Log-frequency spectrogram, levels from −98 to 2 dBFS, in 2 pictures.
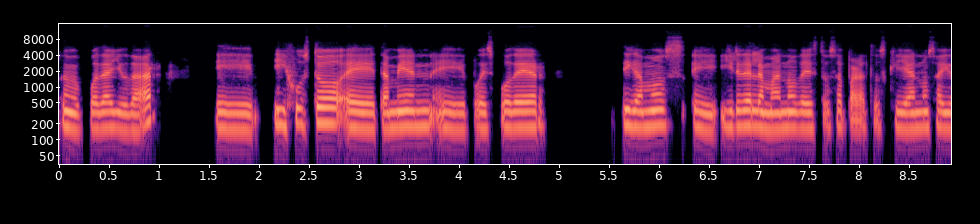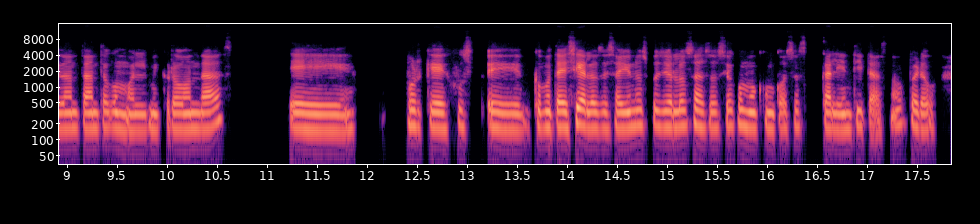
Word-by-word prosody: que 180 - +1
me 160 -2 +3
puede 165 +1 -1
ayudar, 170 - +2 0.6
eh, 160 -2 -1 0.2
y 190 -1 +1
justo, 205 +2 +3
eh, 165 -2 +4
también, 175 +2 +2
eh, 160 -1 -2
pues, 165 -1 -3
poder, 170 +1 +2 0.8
digamos, 180 0 +1
eh, 160 -5 -2
ir 175 0 -1
de 180 0 +4
la 175 - +4
mano 165 +1 +2
de 165 -1 +2
estos 165 +1 -8
aparatos 175 -1 -4
que 170 - -6
ya 160 0 +1
nos 170 +1 -2
ayudan 165 -1 0
tanto 165 +1 0
como 160 -2 0
el 155 +1 -3
microondas, 165 +5 -1 0.5
eh, 155 -2 +1 0.6
porque, 170 -3 +1
just 175 +1 -9
eh, 160 -2 +1
como 170 0 0
te 170 - +6
decía, 180 +3 +5
los 165 -1 0
desayunos, 170 +3 0
pues, 180 - -3
yo 175 0 +1
los 180 +2 -1
asocio 170 -1 -1
como 175 -3 +1
con 165 0 -2
cosas 175 +2 -7
calientitas, 160 +1 -1
¿no?, 195 - -5
pero 170 -4 -2
170 Hz, 160 wpm, -24 LUFS, 160-175 Hz, 0.8 s, te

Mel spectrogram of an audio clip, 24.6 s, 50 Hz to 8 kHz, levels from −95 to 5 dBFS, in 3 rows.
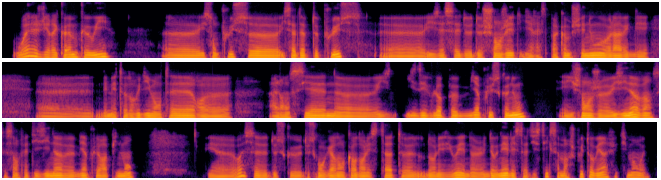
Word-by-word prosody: Ouais, 160 +10 +2
je 155 - -1
dirais 120 -1 -1
quand 115 - +1
même 125 -1 +3
que - - -3
oui. 130 +6 +4 0.7
Heu, 105 -1 0
ils 105 - 0
sont 100 +1 -3
plus, 125 +2 -4
heu, 100 -2 +4
ils 105 - -4
s'adaptent 105 -1 0
plus. 130 +8 0 0.3
Heu, 85 0 -2
ils 95 +1 -2
essaient 100 +1 -1
de 95 0 -1
de 95 +1 -2
changer 100 +4 +2
de - - -11
ils 95 - -4
restent 90 -1 -7
pas 110 - -3
comme 105 -1 +1
chez 95 +2 -2
nous, 105 +2 +6
voilà, 100 +1 +4
avec 90 -3 0
des, 85 -2 -5 0.6
heu, 80 -2 -7
des 90 - -5
méthodes 90 +1 -1
rudimentaires, 95 +1 +2
heu, 85 -1 -1 0.5
à 90 - -4
l'ancienne. 100 +3 +2
Heu, 85 -1 0
ils 85 -1 -5
se - - -15 0.2
ils 100 - -2
développent 105 +1 0
bien 100 +4 +1
plus 110 +1 -4
que - - 0
nous 120 +8 +6 0.4
et 95 - -3
ils 90 - -3
changent, 100 0 +3
ils 95 0 +1
innovent. 110 +1 +6
Hein, 105 -1 +1
c'est 100 - -12
ça, - - -5
en 100 - -2
fait, 95 +1 -8
ils 95 -1 -4
innovent 95 -1 +2
bien 100 +3 0
plus 100 - -7
rapidement. 95 +3 -1 0.9
Et 90 - -6
heu, 85 0 -2
ouais, 170 - +1
c'est 100 - -2
de 95 - -7
ce - - -12
que 95 -2 -4
de - - -10
ce - - -12
qu'on 95 - 0
regarde 95 +1 +1
encore 95 +1 0
dans 90 - 0
les 85 - -1
stats, 100 +5 -2
heu, 90 0 -1
dans 90 0 -1
les 85 -1 -2
oui 110 +1 +3
dans 85 -1 -2
les 90 - -2
données 95 +3 +4
les 95 - 0
statistiques, 90 - -5
ça - - -6
marche 95 -1 -3
plutôt 130 -2 -1
bien, 105 +4 +3
effectivement. 115 -2 -4
Ouais. 105 - -5
95 Hz, 225 wpm, -22 LUFS, 90-105 Hz, 0.9 s, nous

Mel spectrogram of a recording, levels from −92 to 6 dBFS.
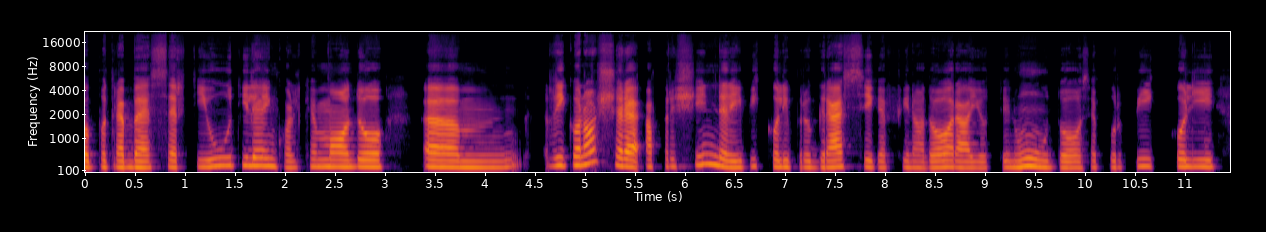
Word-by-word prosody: ehm, 180 -1 +2
potrebbe 185 -1 0
esserti 180 +2 -2
utile, 225 +1 0
in 215 -1 +1
qualche 180 +1 -8
modo, 195 -1 +3 0.4
ehm, 180 0 +3 0.2
riconoscere, 235 - +3
a 200 - -2
prescindere, 200 +2 -2
i 175 0 0
piccoli 195 -2 -5
progressi 185 +1 +1
che 175 -1 -7
fino 175 -1 -8
ad 170 0 -9
ora 175 0 +2
hai 170 0 -2
ottenuto. 180 -1 -1
Seppur 180 +1 -13
piccoli, 200 -1 -4
190 Hz, 115 wpm, -24 LUFS, 180-200 Hz, 0.4 s, modo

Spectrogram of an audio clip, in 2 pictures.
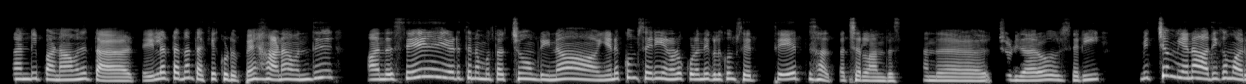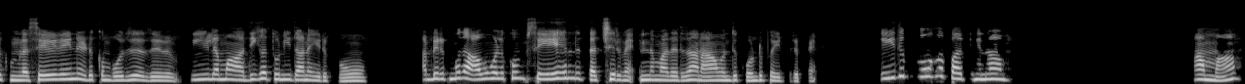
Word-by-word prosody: கண்டிப்பா. 250 -1 +1
நான் 215 +1 +2
வந்து 255 +1 +1
த - - +6 0.4
டெய்லர்ட 260 +9 +1
தான் 295 -3 -2
தைக்க 245 +2 0
குடுப்பேன். 215 +3 +1
ஆனா 225 +2 +3
வந்து 240 +7 0 0.5
அந்த 235 0 +2
சேலய 345 +6 +3 0.2
எடுத்து 285 +1 -1
நம்ம 255 -3 +1
தச்சோம் 240 +2 0
அப்பிடின்னா 225 0 +1 0.4
எனக்கும் 270 +6 -1
சரி, 275 0 +1
என்னோட 245 +1 +2
குழந்தைகளுக்கும் 240 +1 +1
சரி, 210 -4 -1 0.2
சேத் - - -2
சேர்த்து 245 +2 +1
ச 215 - +1
தச்சுர்லாம் 185 -3 0
அந்த 165 0 -1
ச் - - -35 0.2
அந்த 180 -1 -1 0.6
சுடிதாரோ! 190 -1 0 0.3
சரி. 200 +3 -1 0.5
மிச்சம் 360 +8 0
ஏன்னா 295 +1 +3
அதிகமா 265 +1 0
இருக்கும்ல. 200 -3 0
சேலைன்னு 230 +2 +2
எடுக்கும்போது 200 -1 -1
அது 180 0 -1 0.4
நீளமா 235 0 +1
அதிக 230 +6 -1
துணி 230 -1 +2
தானே 205 -1 +1
இருக்கும். 165 0 -2 0.6
அப்பிடி 230 +3 0
இருக்கும்போது 265 +3 +1
அவுங்களுக்கும் 270 +3 0
சேர்ந்து 270 +3 +2
தச்சுருவேன். 205 -1 0
இந்த 210 0 +1
மாதிரி 190 -2 0
தான் 205 -3 +2
நான் 190 +1 +2
வந்து 195 +1 0
கொண்டு 185 +3 0
போயிட்டு 165 -3 -3
இருப்பேன். 160 +1 -9 0.7
இதுபோக 370 +2 -2
பார்த்தீங்கன்னா 240 0 +1 2.0
ஆமா. 210 -2 +2
235 Hz, 140 wpm, -19 LUFS, 200-260 Hz, 2.0 s, த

